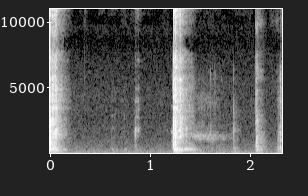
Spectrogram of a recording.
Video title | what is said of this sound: Plastic Ball and Vase Magic Trick Comparisons in 2022 | hear that thin, tinny sound. It's cheap.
